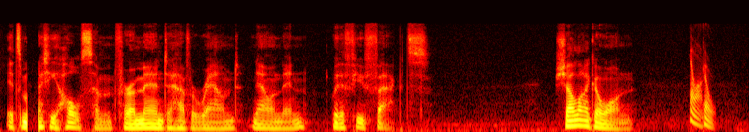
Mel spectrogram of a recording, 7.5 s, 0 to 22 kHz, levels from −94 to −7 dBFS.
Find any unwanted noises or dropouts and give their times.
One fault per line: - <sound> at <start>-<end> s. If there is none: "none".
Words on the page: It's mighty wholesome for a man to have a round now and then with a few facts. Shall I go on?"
- dropout at 0.3-0.4 s
- chirp at 6.9-7.2 s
